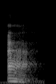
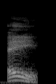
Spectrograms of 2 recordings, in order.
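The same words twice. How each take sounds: First: The vowel is short, as in apple. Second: The vowel is long, rhyming with day. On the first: "a short vowel sound is a sound like A" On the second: "that's a long sound"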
